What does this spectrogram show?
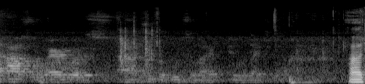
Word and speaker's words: Beausoleil: It's Trooper Jason Bousselet. It's Beausoleil.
